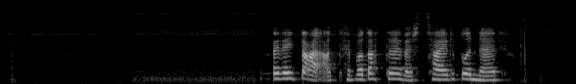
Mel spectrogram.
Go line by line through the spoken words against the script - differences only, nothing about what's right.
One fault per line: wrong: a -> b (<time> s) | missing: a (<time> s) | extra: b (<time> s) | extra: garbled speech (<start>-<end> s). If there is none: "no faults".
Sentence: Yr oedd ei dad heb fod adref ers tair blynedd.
no faults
